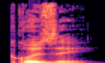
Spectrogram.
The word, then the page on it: creuser: francais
